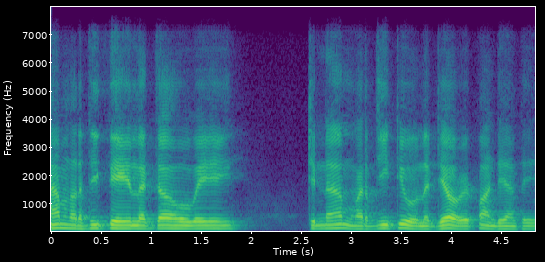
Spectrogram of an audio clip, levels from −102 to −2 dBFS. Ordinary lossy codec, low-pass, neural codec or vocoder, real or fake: Opus, 64 kbps; 7.2 kHz; codec, 16 kHz, 0.5 kbps, FunCodec, trained on Chinese and English, 25 frames a second; fake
